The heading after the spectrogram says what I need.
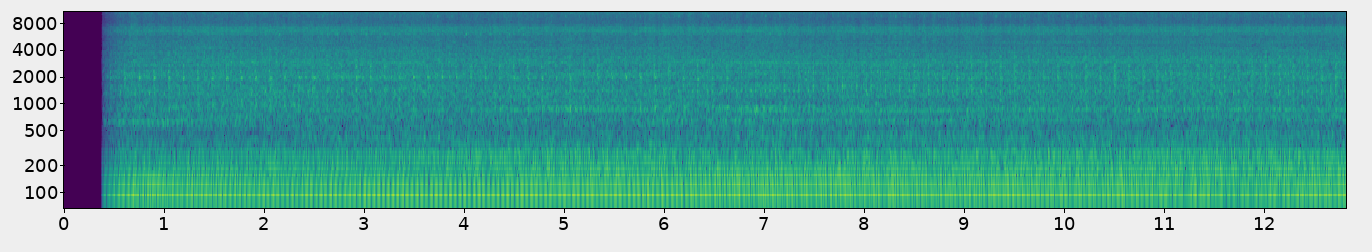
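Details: Engine at idle after reassembly: quick, fairly even knock about three per second from inside the engine, source unclear.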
